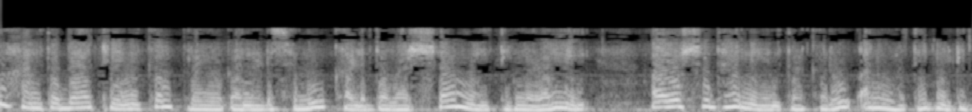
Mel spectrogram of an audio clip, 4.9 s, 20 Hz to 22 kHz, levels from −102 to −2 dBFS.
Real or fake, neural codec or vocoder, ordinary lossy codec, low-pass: real; none; none; none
